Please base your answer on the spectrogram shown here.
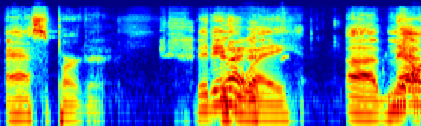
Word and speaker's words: Asperger: It's spelled with the P though, Asperger.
